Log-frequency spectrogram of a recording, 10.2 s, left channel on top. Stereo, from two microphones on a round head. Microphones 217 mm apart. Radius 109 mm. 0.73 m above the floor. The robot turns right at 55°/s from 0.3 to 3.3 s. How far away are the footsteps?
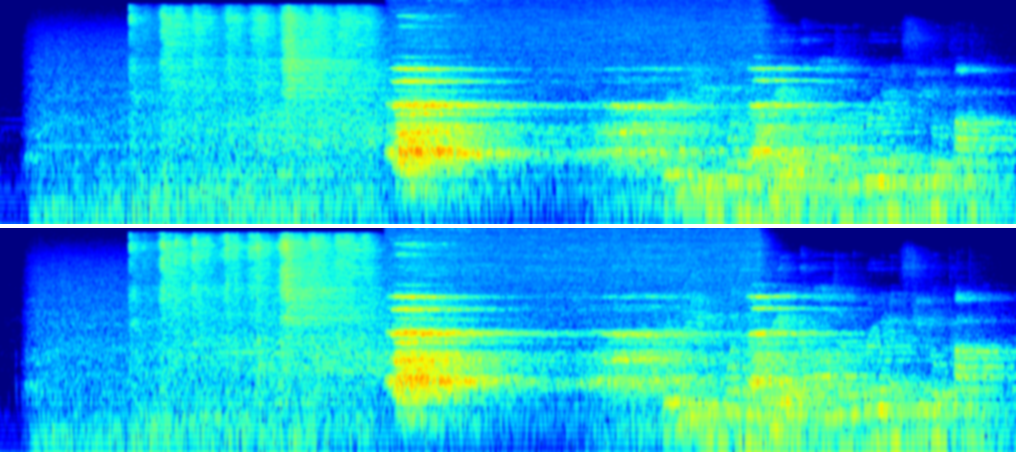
About 1.0 m.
